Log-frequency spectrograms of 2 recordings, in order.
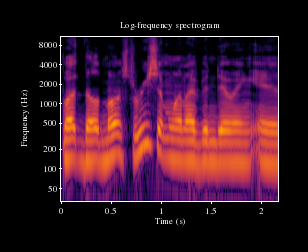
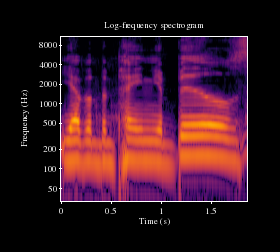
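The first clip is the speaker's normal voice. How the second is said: put-on mafia mobster voice. Joking that mobsters threaten Shrek: put-on mafia mobster voice. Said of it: "the mafia shows up in Shrek".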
